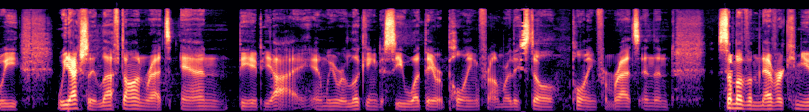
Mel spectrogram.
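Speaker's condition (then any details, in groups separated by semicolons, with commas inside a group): No condition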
